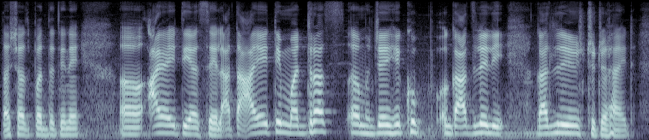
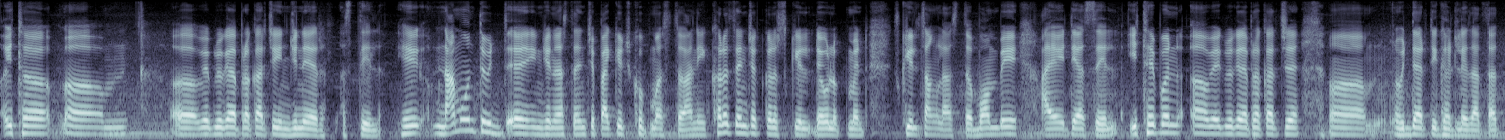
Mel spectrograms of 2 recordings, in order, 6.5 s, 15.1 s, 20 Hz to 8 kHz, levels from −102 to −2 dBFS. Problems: none marked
